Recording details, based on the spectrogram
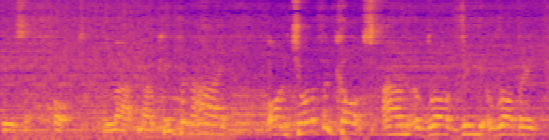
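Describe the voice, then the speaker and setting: A man losing his voice, calling a sim race as lead commentator in a lively, chatty play-by-play. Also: high voice, a little slow, music in the background, low-quality recording.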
